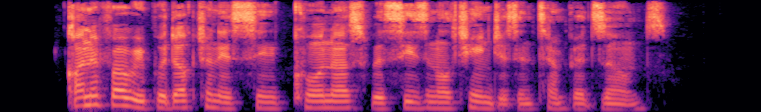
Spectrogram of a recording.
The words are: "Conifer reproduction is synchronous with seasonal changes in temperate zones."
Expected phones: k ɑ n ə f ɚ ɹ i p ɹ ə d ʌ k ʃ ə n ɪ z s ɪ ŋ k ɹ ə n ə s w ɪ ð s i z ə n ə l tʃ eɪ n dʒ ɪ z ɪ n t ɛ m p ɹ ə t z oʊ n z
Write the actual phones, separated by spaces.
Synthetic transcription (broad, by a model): k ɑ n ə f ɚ ɹ i p ɹ ə d ʌ k ʃ ə n ɪ z s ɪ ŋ k ə n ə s w ɪ ð s i z ə n ə l tʃ eɪ n dʒ ɪ z ɪ n t ɛ m p ɹ ə t z oʊ n z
